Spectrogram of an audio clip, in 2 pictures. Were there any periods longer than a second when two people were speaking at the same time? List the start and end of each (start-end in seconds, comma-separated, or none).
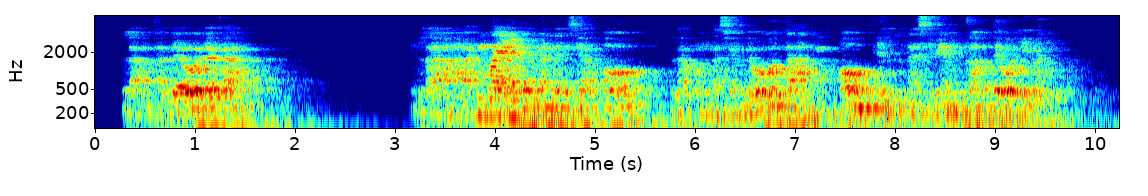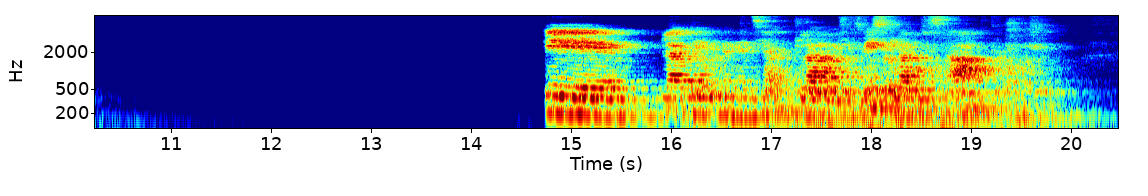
16.1-19.1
